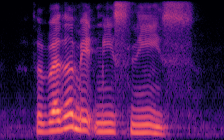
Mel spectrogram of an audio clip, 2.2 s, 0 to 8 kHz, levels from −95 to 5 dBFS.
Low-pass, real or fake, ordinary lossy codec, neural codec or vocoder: none; fake; none; codec, 16 kHz, 8 kbps, FunCodec, trained on Chinese and English, 25 frames a second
